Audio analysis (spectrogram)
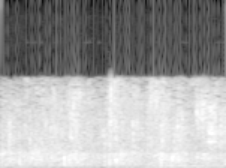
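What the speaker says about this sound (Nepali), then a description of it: "हामी तालीले उहाँलाई सम्मान पनि गरौँ" Audience applause at a Nepali award and honour ceremony, steady dense clapping from a crowd throughout, fairly loud and continuous.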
